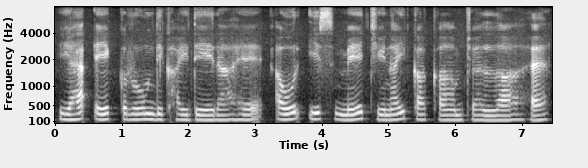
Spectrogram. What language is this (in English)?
Hindi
